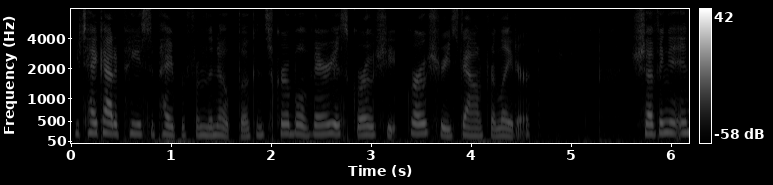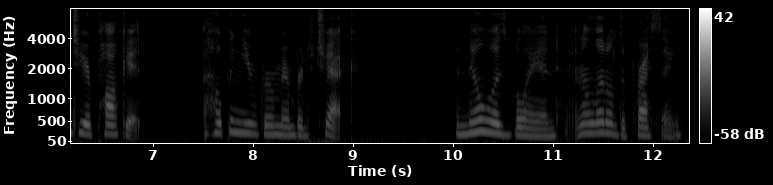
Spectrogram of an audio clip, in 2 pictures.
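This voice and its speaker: This video game streamer reads visual novel narration aloud for a let's play, pausing for casual, chatty asides and reactions to the story. Her voice is mid-range with a darkish tone, and she speaks fairly quickly in a dry recording.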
